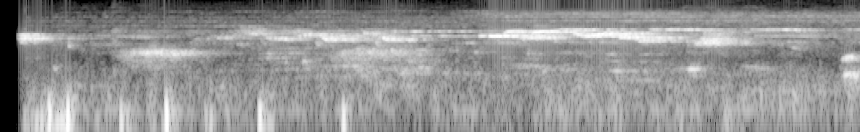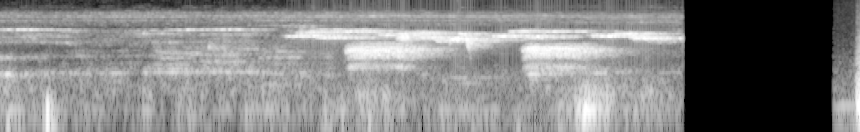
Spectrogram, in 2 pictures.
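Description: Wild birds chirping and calling, with many short overlapping calls over a faint steady high-pitched drone. The sound cuts off suddenly near the end.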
